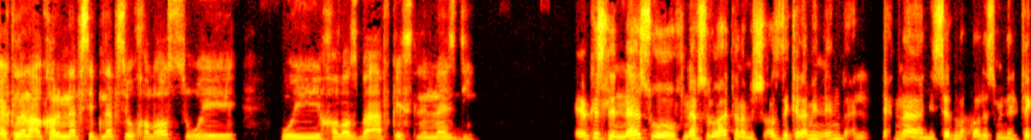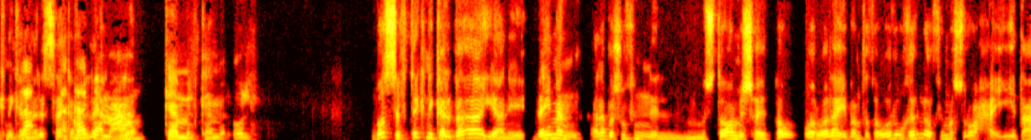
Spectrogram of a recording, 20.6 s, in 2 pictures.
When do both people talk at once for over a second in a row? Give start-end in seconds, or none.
10.4-11.8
